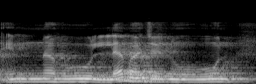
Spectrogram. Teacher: جیم ساکن پہ قلقلہ ہے، نون کو لمبا کریں گے، وقفاً مد عارض للسکون ہے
